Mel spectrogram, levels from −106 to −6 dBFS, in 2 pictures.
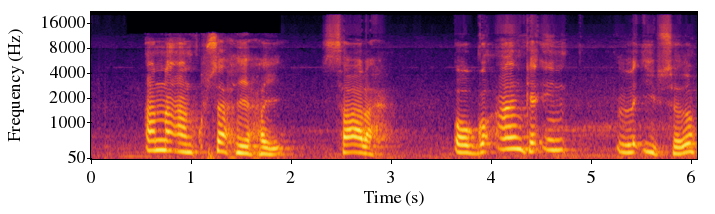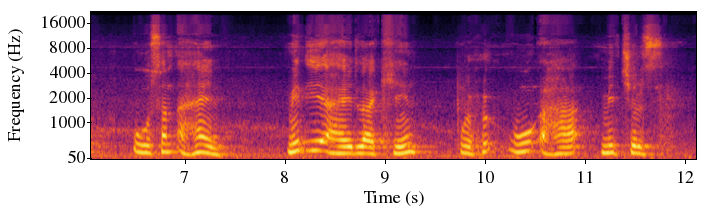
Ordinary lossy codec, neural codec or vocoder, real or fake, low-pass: Opus, 32 kbps; none; real; 19.8 kHz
